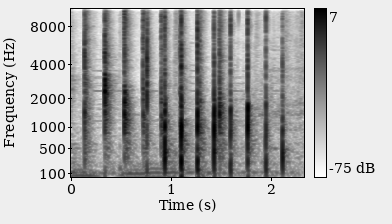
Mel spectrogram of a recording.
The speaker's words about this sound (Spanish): Me tengo que aplaudir yo solo. Sí, solo de lo más triste que vi en mi vida. Nadie lo, lo más patético.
